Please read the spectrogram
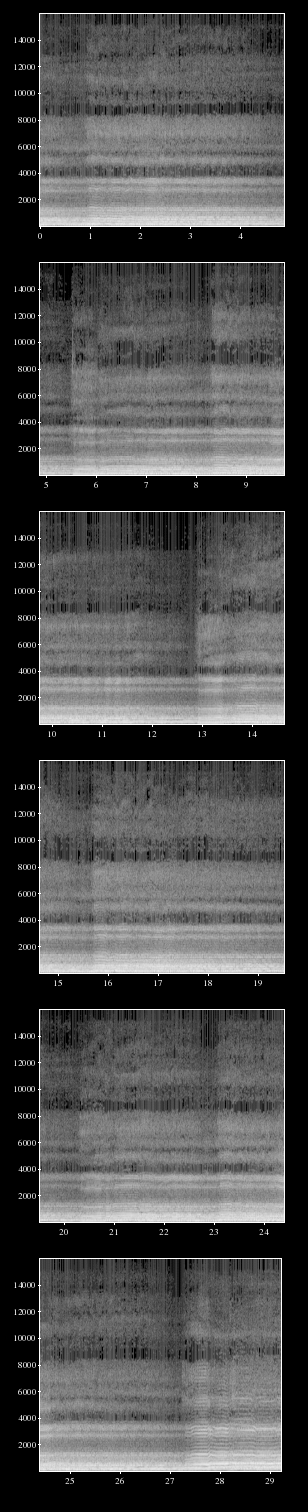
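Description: Background chant-style vocal music: sung voices holding long, droning low notes under a gliding melody, with a new phrase starting every few seconds.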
